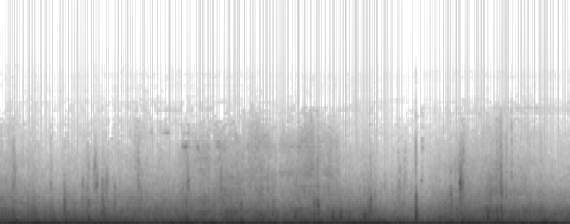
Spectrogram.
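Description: Strong wind buffeting the microphone in a steady low rumble, with faint scattered ticks and splashes from the choppy water.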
